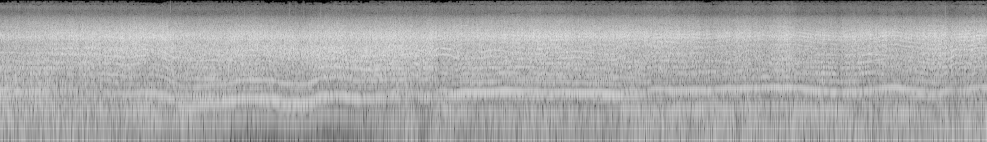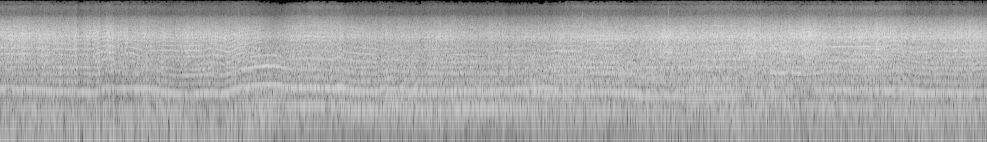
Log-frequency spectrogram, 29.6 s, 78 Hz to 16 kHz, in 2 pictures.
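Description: Six Tiger MN1806 2300kv brushless motors driving GemFan 5x3 two-blade propellers on a hexacopter in flight, recorded from a camera on the craft. The buzz is loud and steady, and its pitch wavers up and down with the throttle, dropping lower for a couple of seconds about three seconds in.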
